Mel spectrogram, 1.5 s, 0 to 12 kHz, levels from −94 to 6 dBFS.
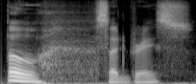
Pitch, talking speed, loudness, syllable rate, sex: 110 Hz, 120 wpm, -19 LUFS, 4.0 syllables/s, male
